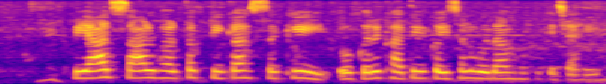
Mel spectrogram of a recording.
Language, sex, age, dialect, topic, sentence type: Bhojpuri, female, 25-30, Western, agriculture, question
